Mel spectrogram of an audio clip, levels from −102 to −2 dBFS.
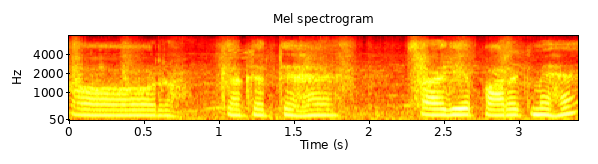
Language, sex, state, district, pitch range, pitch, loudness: Hindi, male, Haryana, Jhajjar, 190-210 Hz, 200 Hz, -16 LUFS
